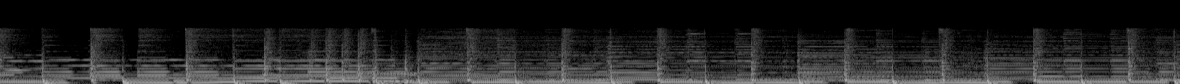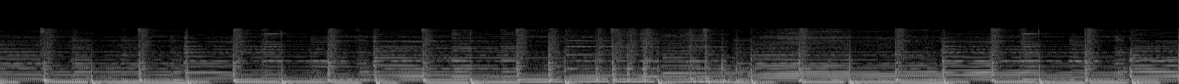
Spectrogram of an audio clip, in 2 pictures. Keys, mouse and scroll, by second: 0.6 5, 3.1 click, 3.2 click, 3.3 click, 3.4 click, 4.4 scroll up 1, 8.5 scroll up 1, 9.9 click, 14.7 scroll down 1, 15.3 scroll up 1, 17.2 click, 17.5 double click, 18.6 double click, 20.5 click, 20.6 click, 21.9 click, 22.0 click, 23.2 click.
